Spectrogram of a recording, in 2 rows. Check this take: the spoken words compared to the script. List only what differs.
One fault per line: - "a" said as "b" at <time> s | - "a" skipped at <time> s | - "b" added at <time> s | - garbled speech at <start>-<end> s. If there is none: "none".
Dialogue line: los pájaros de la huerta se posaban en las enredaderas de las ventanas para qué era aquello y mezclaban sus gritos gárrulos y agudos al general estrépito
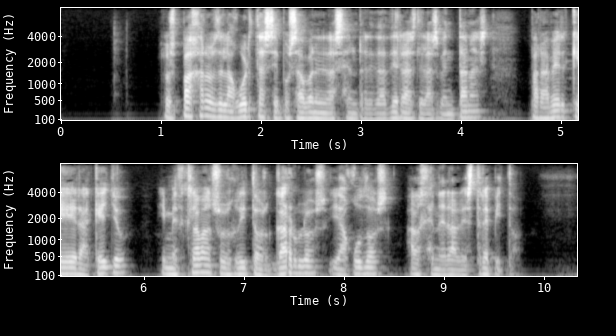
- "ver" added at 4.9 s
